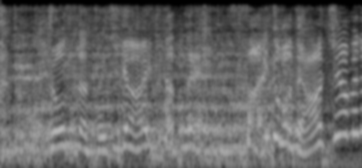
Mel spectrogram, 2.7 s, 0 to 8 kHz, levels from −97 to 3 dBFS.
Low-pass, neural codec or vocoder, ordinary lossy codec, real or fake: 7.2 kHz; codec, 16 kHz, 4 kbps, FunCodec, trained on Chinese and English, 50 frames a second; none; fake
